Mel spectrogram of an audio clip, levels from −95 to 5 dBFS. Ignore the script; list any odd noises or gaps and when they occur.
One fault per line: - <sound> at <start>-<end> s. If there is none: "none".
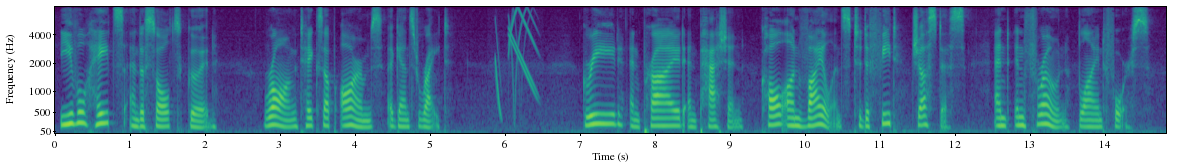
- chirp at 5.9-6.5 s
